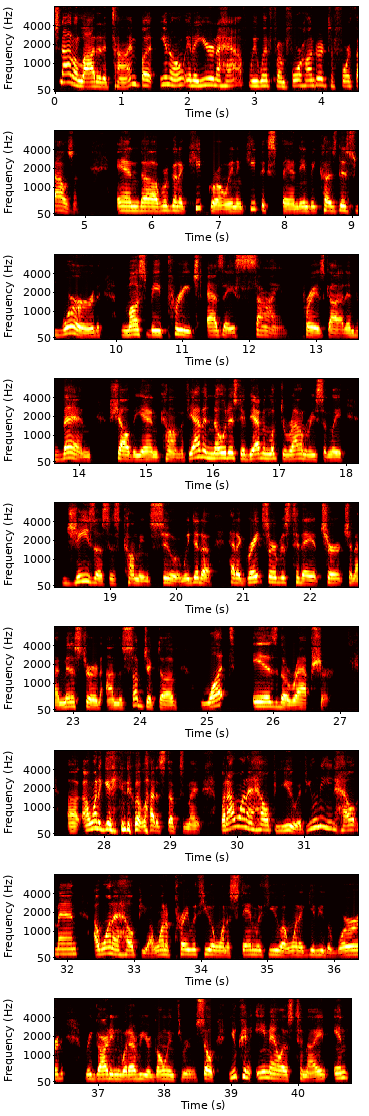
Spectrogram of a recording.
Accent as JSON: {"language": "English", "country": "United States", "moved": "yes", "lives_now": "Toronto, Canada", "said": "my wife and I are American. We're from the United States. We've been here in Canada for 10 years, serving the Lord, pastoring Word of Faith Church in Toronto."}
